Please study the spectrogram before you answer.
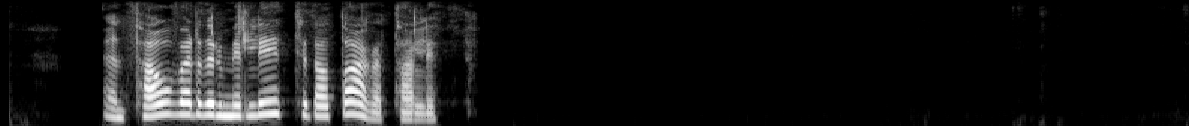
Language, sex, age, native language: Icelandic, female, 50-59, Icelandic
